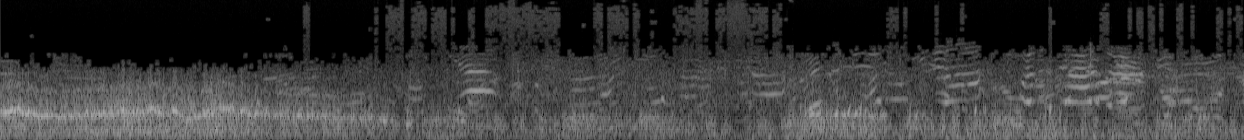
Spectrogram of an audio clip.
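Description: Wind blows steadily outdoors, rumbling across the microphone.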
